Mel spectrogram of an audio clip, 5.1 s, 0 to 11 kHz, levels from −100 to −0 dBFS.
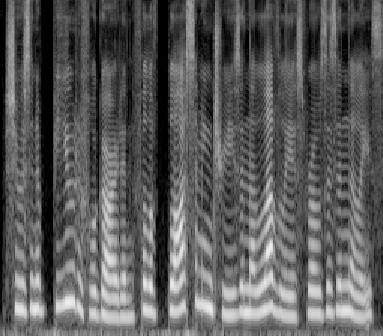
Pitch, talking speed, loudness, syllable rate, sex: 240 Hz, 190 wpm, -17 LUFS, 5.0 syllables/s, female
